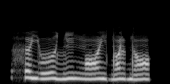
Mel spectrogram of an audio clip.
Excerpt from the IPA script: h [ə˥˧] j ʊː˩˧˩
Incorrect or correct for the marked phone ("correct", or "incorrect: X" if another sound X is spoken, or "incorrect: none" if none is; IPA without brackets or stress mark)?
correct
